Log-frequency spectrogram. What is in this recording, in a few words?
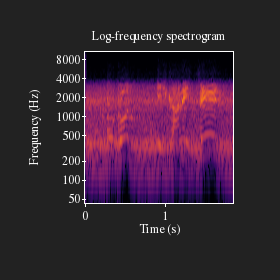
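German searchlight mood med, speech; War Thunder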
